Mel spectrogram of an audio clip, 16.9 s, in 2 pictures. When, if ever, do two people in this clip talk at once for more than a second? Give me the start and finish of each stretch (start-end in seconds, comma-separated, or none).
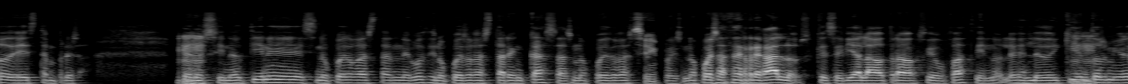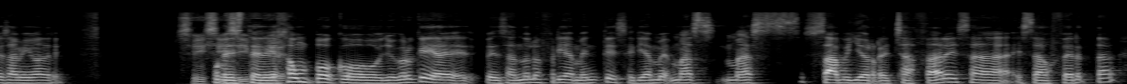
none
